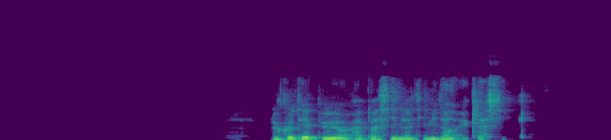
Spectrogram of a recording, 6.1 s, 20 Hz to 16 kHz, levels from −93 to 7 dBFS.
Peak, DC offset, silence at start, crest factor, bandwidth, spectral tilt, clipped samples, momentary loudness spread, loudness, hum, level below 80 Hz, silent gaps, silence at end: -4 dBFS; under 0.1%; 2.75 s; 20 dB; 7.4 kHz; -8.5 dB/octave; under 0.1%; 16 LU; -21 LUFS; none; -68 dBFS; none; 1.1 s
